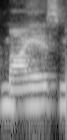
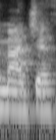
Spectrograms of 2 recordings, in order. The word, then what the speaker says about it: Maja: She's coming around to my house tonight because we're going flat tracking together tomorrow, and you can find her online, like Maya's Motorcycle Adventures. Her name is spelled M-A-J-A, so I called her Madja for ages, but it's actually Maya.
